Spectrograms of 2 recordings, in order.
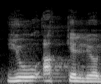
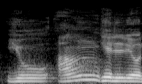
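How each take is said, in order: First: A k-like sound comes before the g. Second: An ng sound comes before the g. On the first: The speaker calls it wrong. "유악겔리온이 아니라" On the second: The speaker calls it right. "이응 발음으로"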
